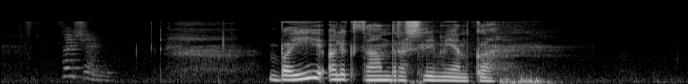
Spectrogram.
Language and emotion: Russian, sad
